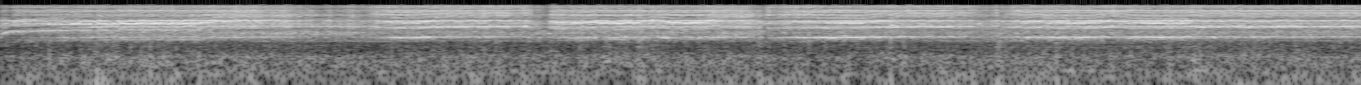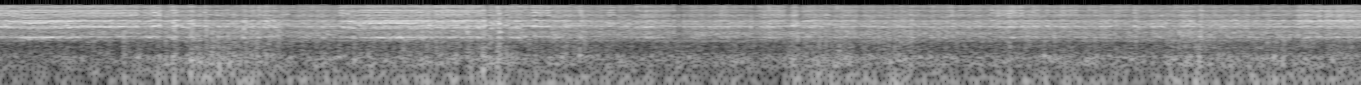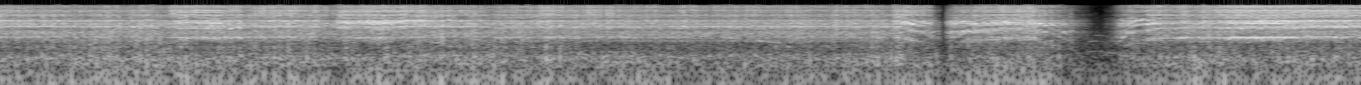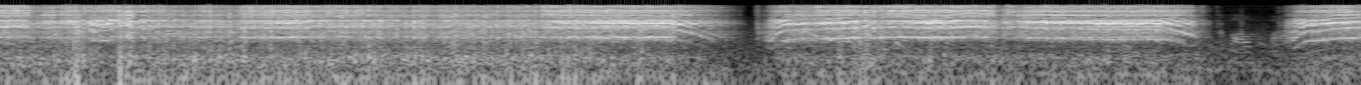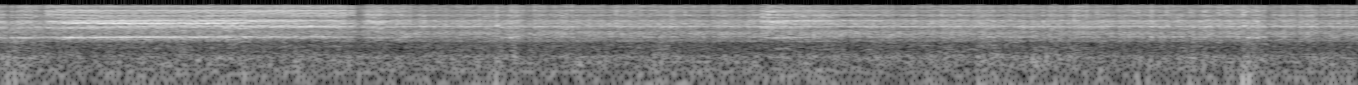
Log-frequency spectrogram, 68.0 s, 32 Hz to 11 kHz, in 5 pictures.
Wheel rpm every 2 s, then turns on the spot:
160, 230, 230, 220, 220, 220, 230, 230, 230, 230, 230, 230, 230, 230, 230, 230, 230, 230, 150, 130, 220, 220, 230, 200, 120, 220, 90, 180, 220, 230, 230, 230, 230, 230.
52-54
